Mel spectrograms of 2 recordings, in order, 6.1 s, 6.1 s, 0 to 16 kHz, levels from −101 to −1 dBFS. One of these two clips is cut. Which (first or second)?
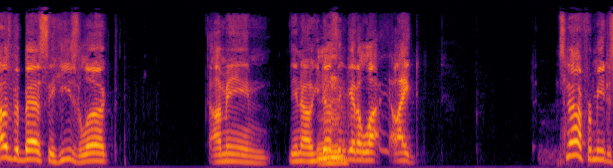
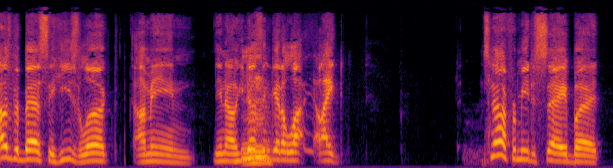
second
